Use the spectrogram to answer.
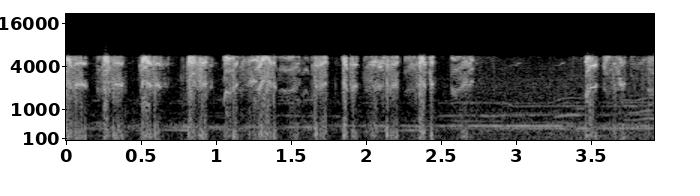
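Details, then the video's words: Looped 'ceklok' swiftlet lure call meant to draw swiftlets in, with a call to prayer reportedly in the background. Quick, dry chirping clicks repeat about four times a second, then stop short, followed by a near-silent stretch and a final burst. "SUARA CEKLOK Walet"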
